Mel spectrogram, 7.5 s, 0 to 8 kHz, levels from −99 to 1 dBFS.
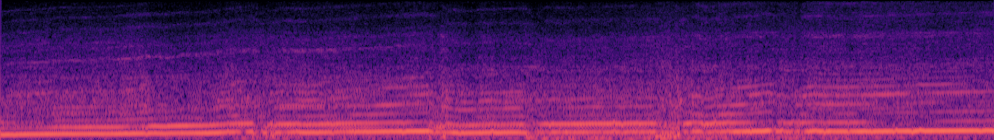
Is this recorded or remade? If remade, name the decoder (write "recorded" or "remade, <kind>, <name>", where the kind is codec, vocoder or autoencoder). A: remade, vocoder, BigVGAN v2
